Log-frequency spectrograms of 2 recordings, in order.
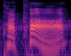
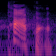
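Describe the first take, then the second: First: "taka" stressed on the second syllable, ta-KA; wrong-syllable stress. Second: "taka" stressed on the first syllable, TA-ka. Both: Shown as a demonstration. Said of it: "accent is actually on the first half".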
